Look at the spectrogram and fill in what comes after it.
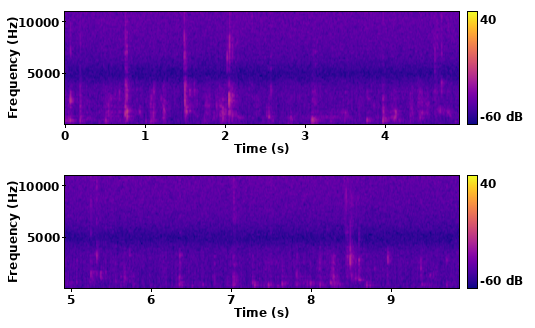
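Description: A person chewing a mouthful of steak with the mouth closed: faint, wet mouth clicks and smacks, busiest in the first few seconds and then thinning out.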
